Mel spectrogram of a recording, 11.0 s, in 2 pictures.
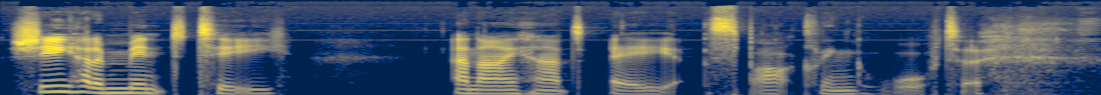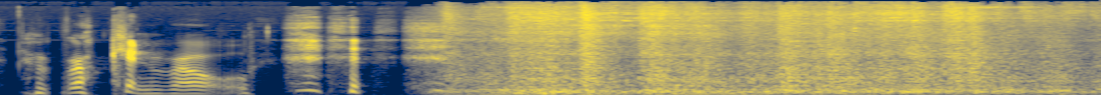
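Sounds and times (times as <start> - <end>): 
speech: 0.1 - 1.5, 2.3 - 8.5
busy London Underground station at rush hour: 7.7 - 10.9.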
